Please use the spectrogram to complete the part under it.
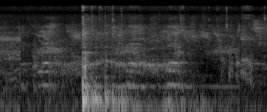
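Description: An apple drops into a basin of water with a splash.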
